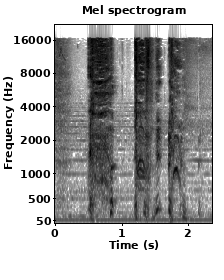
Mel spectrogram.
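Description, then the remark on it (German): Three harsh coughs in quick succession, fairly loud, with short pauses between them over a low steady hum, caused by dusty air. “Die Luft ist staubig. Ihr müsst husten.”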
